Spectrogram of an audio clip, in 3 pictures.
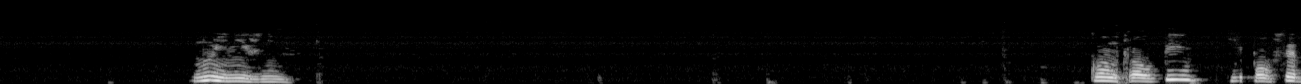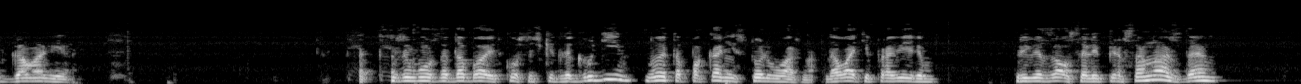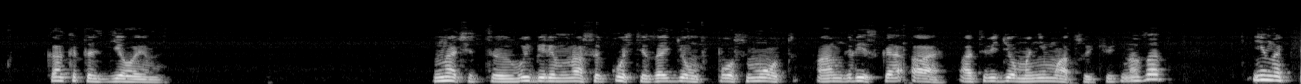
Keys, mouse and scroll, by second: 6.2-7.3 middle drag, 9.8 shift+click, 11.3 ctrl+p, 14.0 shift+middle click, 14.9-16.3 middle drag, 17.3 KP_1, 21.3-21.8 drag, 22.7-23.4 drag, 27.9 click, 32.0-33.4 drag.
